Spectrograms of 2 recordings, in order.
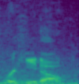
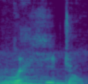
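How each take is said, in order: First: The word is said plainly, like a native English speaker. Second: The word is said with a heavy, emphasized accent. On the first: The speaker calls it right. "We would just be like, eh, it's Rajito" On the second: The speaker calls it wrong. "You put an accent on it"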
